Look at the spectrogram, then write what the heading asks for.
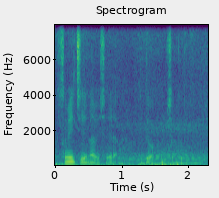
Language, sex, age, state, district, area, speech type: Sanskrit, male, 18-30, Karnataka, Uttara Kannada, rural, spontaneous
